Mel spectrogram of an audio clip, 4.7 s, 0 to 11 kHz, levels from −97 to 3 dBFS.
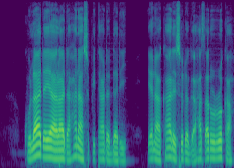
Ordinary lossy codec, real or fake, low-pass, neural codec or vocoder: none; real; none; none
